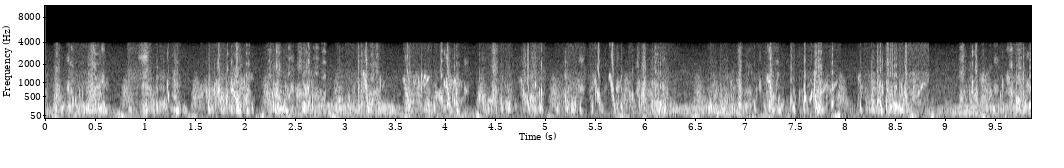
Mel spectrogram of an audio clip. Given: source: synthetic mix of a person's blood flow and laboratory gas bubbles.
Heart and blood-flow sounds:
Doppler ultrasound of blood flow; subclavian vein
0.00-0.03 s: bubbles
0.07-0.65 s: bubbles
0.80-1.43 s: bubbles
1.53-2.10 s: bubbles
2.17-2.81 s: bubbles
2.88-3.42 s: bubbles
3.56-4.25 s: bubbles
4.31-5.03 s: bubbles
5.08-5.41 s: bubbles
5.43-6.33 s: bubbles
6.60-7.39 s: bubbles
7.45-7.96 s: bubbles
8.11-8.84 s: bubbles
9.12-9.86 s: bubbles
From the record:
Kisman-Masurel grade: 444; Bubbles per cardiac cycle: continuous sound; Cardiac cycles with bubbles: 100%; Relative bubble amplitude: maximal (0.775 to 0.999); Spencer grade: 4 (maximum detectable bubble signal sounding continuously throughout systole and diastole of every cardiac period, and overriding the amplitude of the normal cardiac signals); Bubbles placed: anywhere in the cardiac cycle

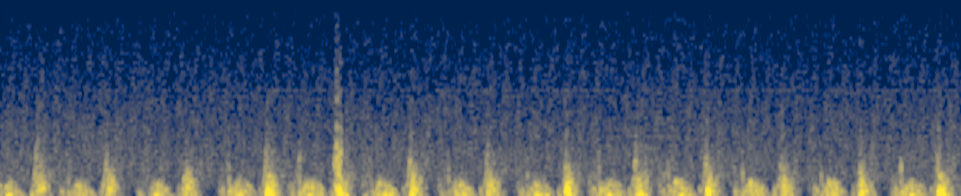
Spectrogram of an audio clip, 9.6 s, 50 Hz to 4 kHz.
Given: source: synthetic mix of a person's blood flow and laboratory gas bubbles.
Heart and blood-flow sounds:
Doppler ultrasound of blood flow; precordium
3.33-3.43 s: bubbles
From the record:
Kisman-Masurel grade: 112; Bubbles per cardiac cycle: 1 to 2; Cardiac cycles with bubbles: 1 to 10%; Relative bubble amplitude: moderate (0.250 to 0.450); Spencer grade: 1 (occasional bubble signal discernible with the cardiac motion signal, with majority of cardiac periods free of bubbles); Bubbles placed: anywhere in the cardiac cycle

